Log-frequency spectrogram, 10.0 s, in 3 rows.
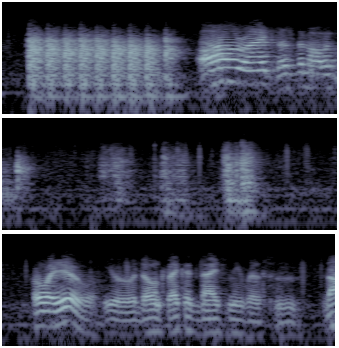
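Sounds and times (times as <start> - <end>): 
loud knocking on a door: 0.2 - 1.9
speech: 2.6 - 3.5, 7.2 - 10.0.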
